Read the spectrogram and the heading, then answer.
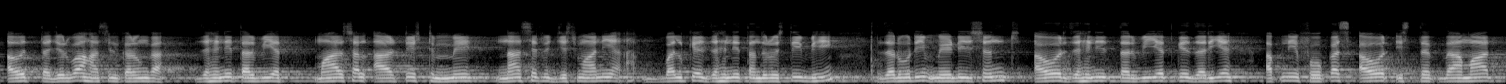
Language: Urdu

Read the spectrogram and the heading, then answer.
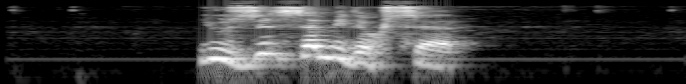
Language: Kabyle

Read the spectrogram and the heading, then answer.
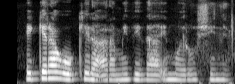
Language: Kikuyu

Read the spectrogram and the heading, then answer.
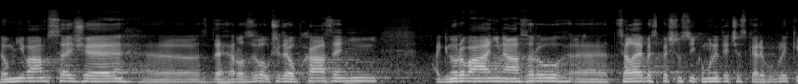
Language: Czech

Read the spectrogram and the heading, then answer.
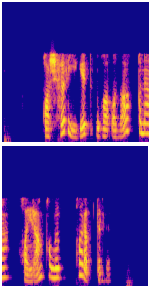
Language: Bashkir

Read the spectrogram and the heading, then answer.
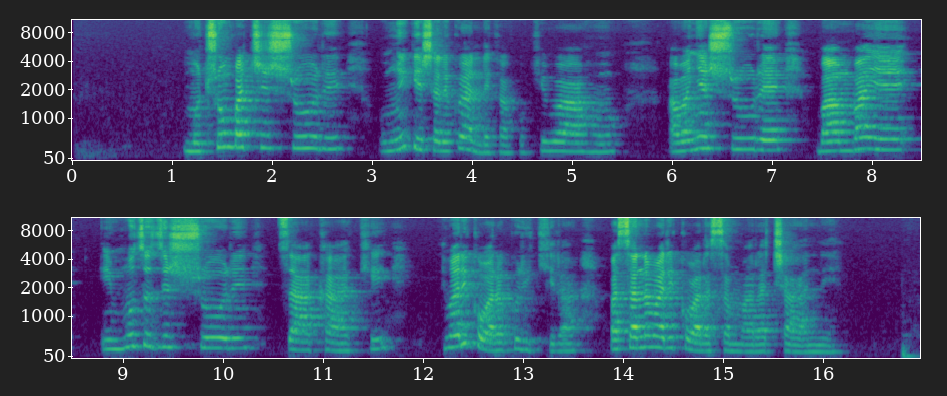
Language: Rundi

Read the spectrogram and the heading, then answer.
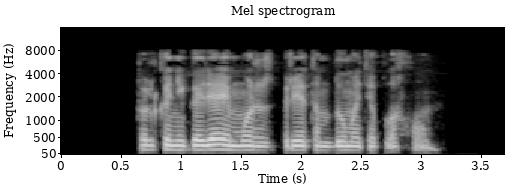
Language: Russian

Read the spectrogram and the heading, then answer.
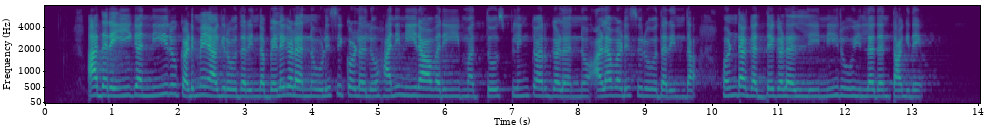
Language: Kannada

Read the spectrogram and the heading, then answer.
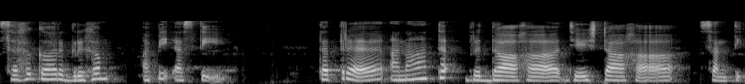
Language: Sanskrit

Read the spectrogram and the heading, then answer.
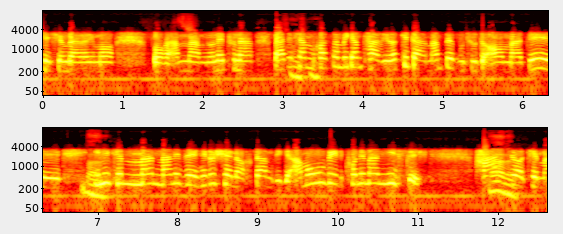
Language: Persian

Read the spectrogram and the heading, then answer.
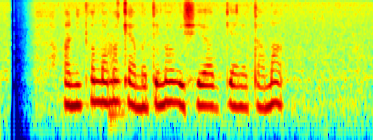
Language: Sinhala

